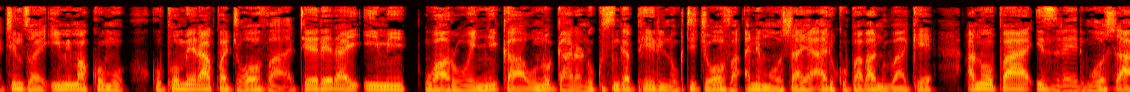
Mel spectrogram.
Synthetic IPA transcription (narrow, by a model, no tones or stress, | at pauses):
t͡ʃinzwaiʔimimako̞mo | kupo̞me̞ɾakwad͡ʒe̞ɦo̞ːvʱate̞ːɾe̞ɾaiʔimiɦwaɾo̞ɦwe̞ɲikaɦuno̞ɡʱaɾano̞kusiŋɡapʰe̞ɾino̞ku̥tid͡ʒe̞ɦo̞vʱaʔane̞m̤o̞ʂajaːɾikupaʋan̤uʋake̞ | ano̞pais̬rae̞rim̤o̞ːʂa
